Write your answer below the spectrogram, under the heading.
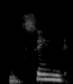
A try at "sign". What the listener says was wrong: Actually, it does look like that, but it's sign. You don't say that G. It's a sign, right?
